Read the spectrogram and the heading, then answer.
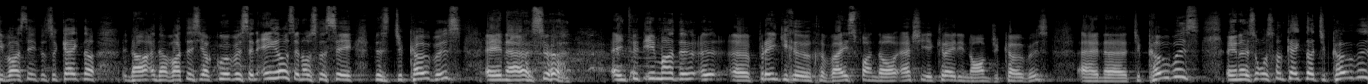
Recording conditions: large echoing room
